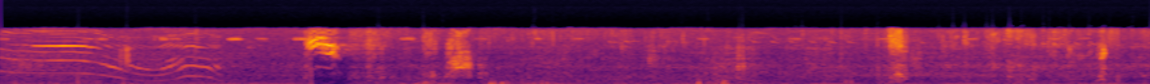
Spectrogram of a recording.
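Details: Two cats fighting outdoors: wavering, drawn-out yowls rising and falling in pitch at the start, then sharp harsh screeches and hisses scattered through the rest over a constant background hum.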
